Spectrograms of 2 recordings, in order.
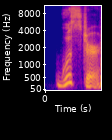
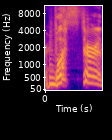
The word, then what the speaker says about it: Worcester: What, how do you say it? – Worcester. – Worcester, that's it.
